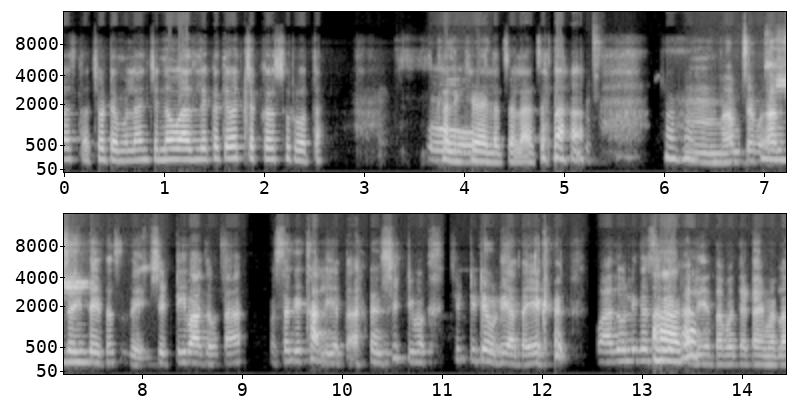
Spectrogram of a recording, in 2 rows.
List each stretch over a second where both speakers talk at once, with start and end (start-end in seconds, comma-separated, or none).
none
